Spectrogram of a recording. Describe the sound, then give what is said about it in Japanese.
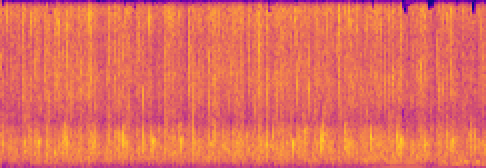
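Audience applause at a film screening in Japan, honoring the film's director: thick, continuous clapping at a steady loud level, with a brief voice toward the end. “本当この上映のために来てくれた監督、監督にもう一回大きな拍手で”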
